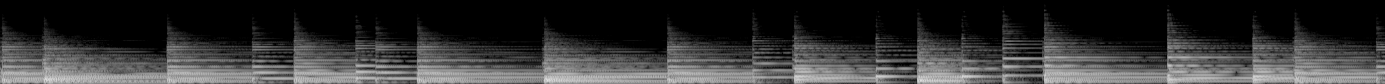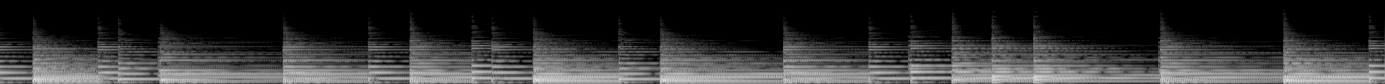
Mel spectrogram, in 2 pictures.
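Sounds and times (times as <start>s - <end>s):
guitar piece: 0.0s - 27.6s.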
